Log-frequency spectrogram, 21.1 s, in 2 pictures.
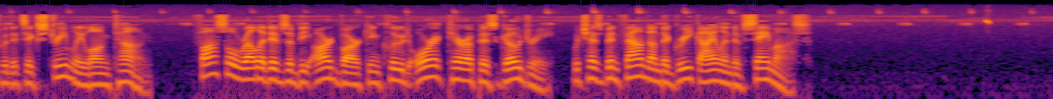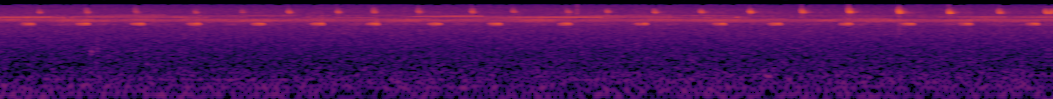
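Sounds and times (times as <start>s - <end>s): crickets chirping: 0.0s - 21.0s
thin high insect trill: 1.6s - 21.0s.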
